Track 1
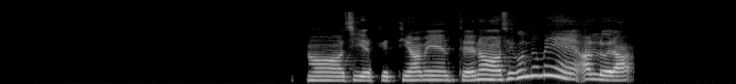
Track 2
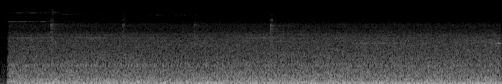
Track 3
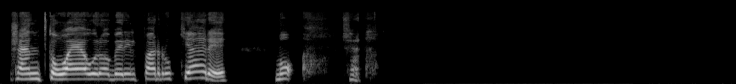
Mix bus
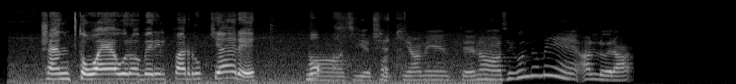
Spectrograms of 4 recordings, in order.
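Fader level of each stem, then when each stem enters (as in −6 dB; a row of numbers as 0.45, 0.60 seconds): −10.0, −9.5, +1.5 decibels; 0.00, 0.00, 0.30 seconds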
